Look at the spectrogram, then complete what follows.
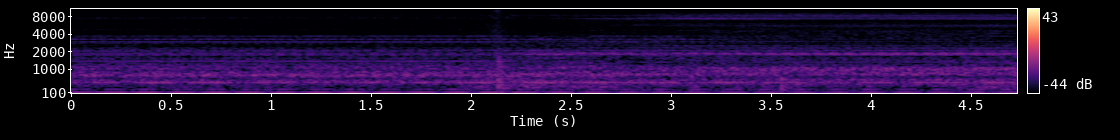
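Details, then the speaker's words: Friend's Macintosh Classic II after CRT replacement, powering on: steady low hum, thin high whine and even fan rush, no crackles; sounds like a computer, hard drive likely clicking, CRT trying to energize, but no image yet. "Well, it sounds more like a computer. No image on the display yet. That could be a lot of things."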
